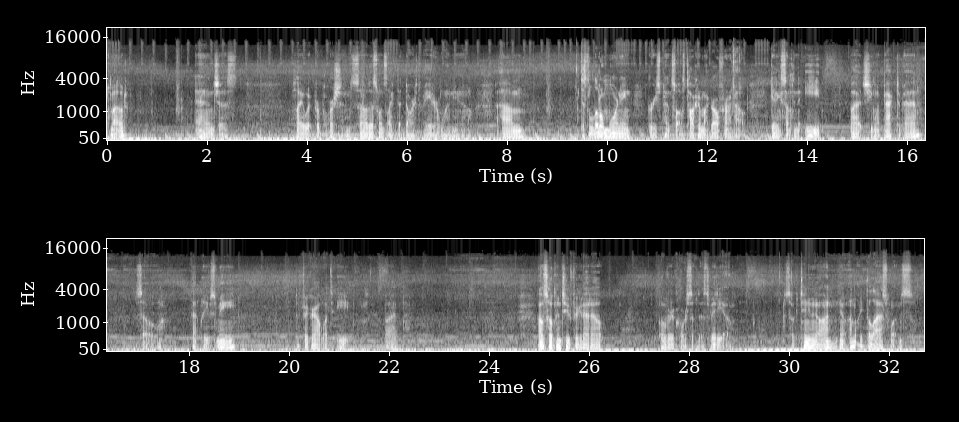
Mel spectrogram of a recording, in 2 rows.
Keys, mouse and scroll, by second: 0.8 [, 2.0-11.7 drag, 12.5 f, 13.2-32.7 drag.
